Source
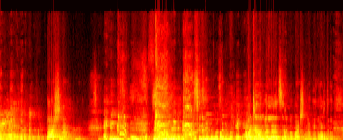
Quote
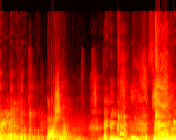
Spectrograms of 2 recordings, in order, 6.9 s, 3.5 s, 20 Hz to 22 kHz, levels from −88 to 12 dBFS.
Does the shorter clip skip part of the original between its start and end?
no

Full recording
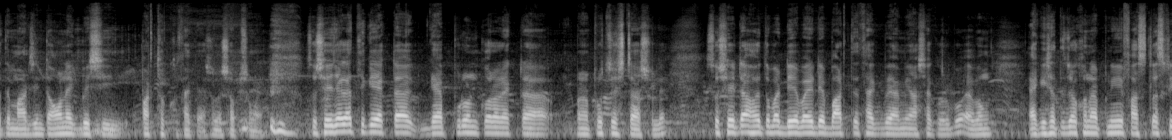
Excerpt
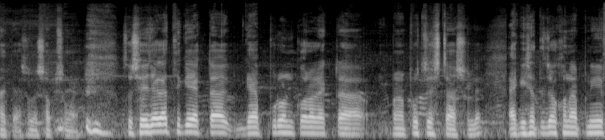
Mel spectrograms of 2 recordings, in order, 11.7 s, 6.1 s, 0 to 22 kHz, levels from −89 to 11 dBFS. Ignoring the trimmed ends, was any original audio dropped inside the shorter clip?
yes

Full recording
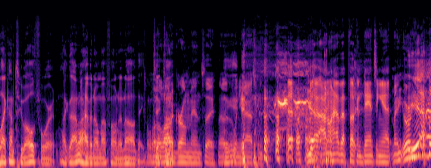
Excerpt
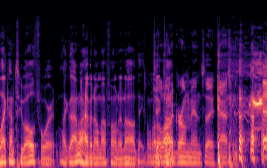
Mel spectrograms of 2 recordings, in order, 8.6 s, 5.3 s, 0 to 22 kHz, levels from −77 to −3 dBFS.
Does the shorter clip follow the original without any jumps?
no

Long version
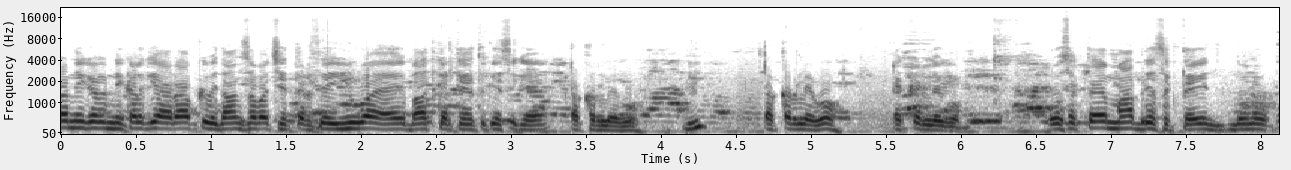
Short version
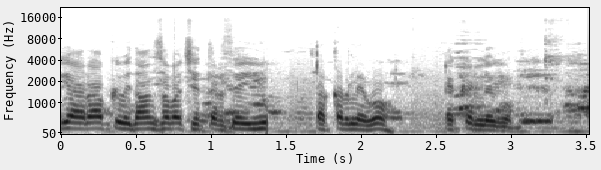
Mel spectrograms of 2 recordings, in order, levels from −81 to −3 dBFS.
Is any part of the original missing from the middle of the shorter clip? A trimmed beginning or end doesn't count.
yes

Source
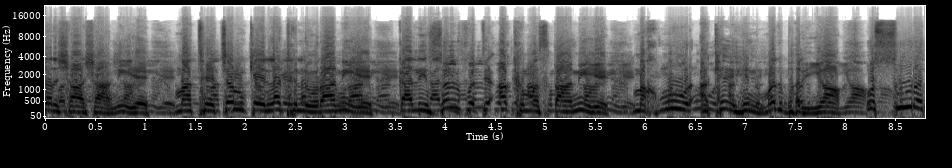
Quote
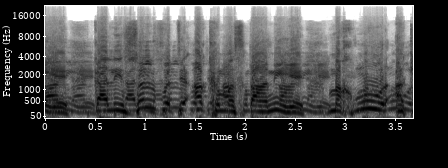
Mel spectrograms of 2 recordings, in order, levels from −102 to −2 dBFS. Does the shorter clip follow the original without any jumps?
yes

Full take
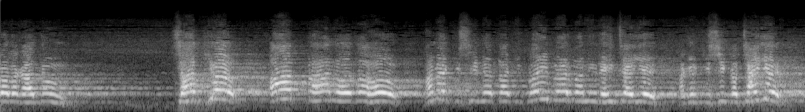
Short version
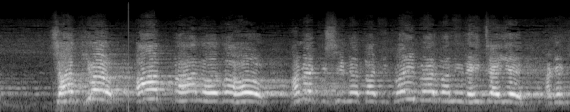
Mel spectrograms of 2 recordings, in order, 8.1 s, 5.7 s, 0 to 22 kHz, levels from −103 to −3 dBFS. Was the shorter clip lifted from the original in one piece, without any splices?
no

